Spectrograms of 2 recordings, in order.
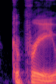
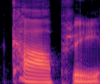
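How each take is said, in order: First: Capri is said with an English pronunciation. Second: Capri is said with an Italian pronunciation.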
